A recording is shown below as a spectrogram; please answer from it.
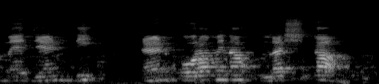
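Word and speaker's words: Magendie: और ये इंपॉर्टेंटली 2 चीजें लिखी हुई, foramen of मेजेंडी, pronounce this as foramen of मेजेंडी and foramen of लश्का।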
